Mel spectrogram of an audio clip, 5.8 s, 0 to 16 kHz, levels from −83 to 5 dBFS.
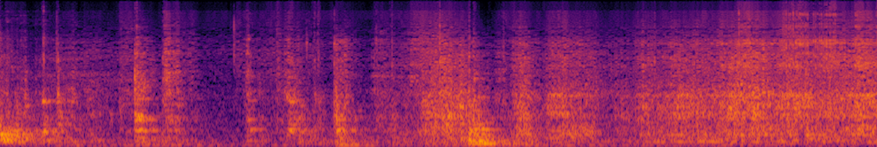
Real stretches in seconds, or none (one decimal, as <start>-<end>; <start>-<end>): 0.0-2.1; 2.8-5.8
